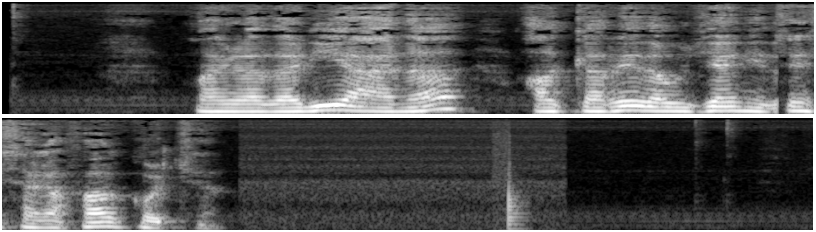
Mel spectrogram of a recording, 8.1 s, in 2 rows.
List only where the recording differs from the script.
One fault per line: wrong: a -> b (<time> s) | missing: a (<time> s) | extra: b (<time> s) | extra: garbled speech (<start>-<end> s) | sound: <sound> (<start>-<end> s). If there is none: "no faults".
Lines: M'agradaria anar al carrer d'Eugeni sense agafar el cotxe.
sound: thud (6.5-6.7 s)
